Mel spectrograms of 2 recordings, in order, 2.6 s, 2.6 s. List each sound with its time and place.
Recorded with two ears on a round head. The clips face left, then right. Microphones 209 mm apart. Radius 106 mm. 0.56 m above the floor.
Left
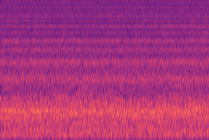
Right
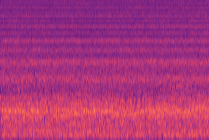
Only background noise.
